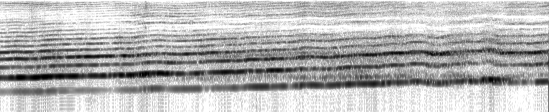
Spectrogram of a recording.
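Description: A boy's voice holding one long drawn-out note that slowly rises in pitch, like a sung call, cutting off just after the end.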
